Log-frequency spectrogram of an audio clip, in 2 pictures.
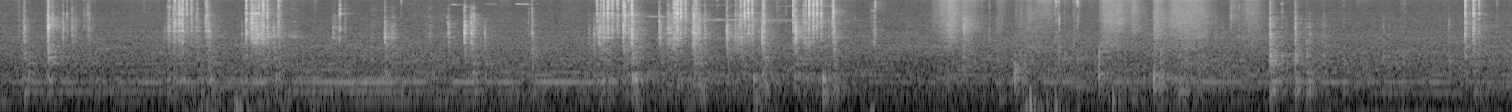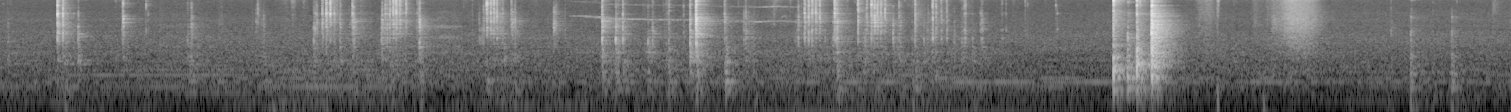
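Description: Irregular clicks and light metallic knocks from hand tools and the rack's bolts and fittings being handled on the motorcycle, with a louder rattle about twenty seconds in.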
